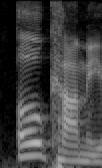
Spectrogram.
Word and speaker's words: Okami: I've learned how to pronounce it correctly. Okami vibes here.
